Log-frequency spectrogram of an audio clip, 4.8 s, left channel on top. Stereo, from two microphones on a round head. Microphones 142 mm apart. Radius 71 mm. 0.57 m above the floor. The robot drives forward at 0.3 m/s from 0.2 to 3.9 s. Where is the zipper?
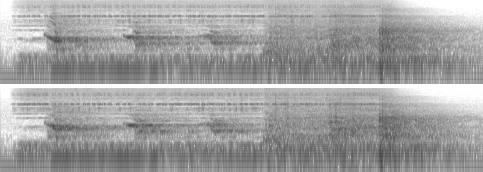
25° right (ahead or behind), 1.5 m; by 3.9 s 20° right (ahead or behind), 1.9 m.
